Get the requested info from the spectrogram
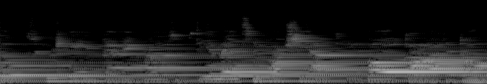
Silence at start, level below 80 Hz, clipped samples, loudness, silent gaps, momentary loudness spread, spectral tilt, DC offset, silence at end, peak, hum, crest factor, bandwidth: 0 s; -76 dBFS; under 0.1%; -29 LUFS; none; 14 LU; -6.5 dB/octave; under 0.1%; 0 s; -14 dBFS; none; 14 dB; 9.4 kHz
